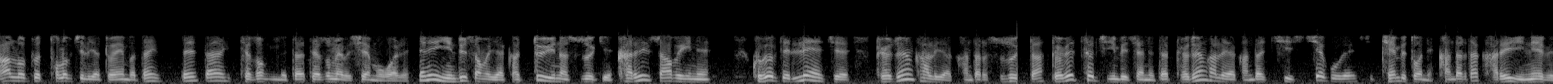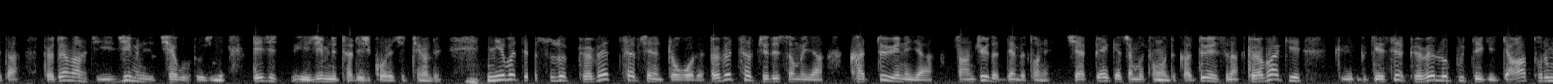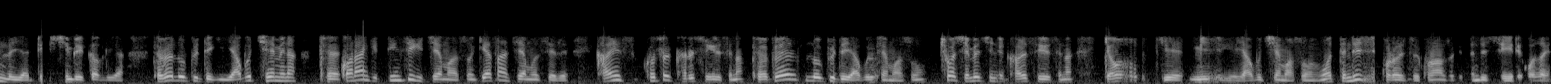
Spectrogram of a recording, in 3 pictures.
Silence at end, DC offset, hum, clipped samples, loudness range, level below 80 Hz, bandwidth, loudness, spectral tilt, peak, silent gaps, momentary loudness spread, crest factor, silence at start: 0 s; under 0.1%; none; under 0.1%; 2 LU; -56 dBFS; 6.6 kHz; -26 LUFS; -3.5 dB/octave; -10 dBFS; none; 6 LU; 16 dB; 0 s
